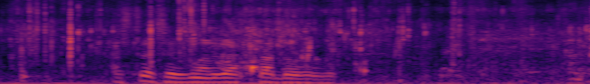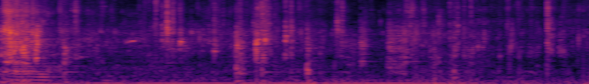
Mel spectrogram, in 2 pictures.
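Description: Wet mud slops into a bucket.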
